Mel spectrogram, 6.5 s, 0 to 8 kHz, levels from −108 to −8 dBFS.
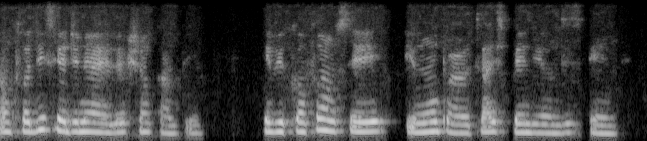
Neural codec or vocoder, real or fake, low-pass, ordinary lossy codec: none; real; 7.2 kHz; Opus, 32 kbps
